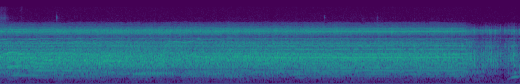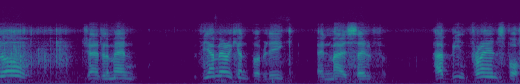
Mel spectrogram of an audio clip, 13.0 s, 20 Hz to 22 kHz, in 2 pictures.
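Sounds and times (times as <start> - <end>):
audience applauding: 0.0 - 7.4.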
